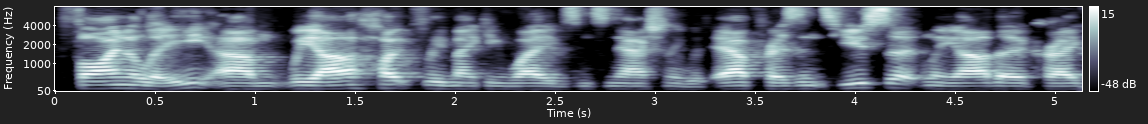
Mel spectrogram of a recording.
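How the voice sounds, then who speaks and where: Talking at a very fast pace, a man with an Australian accent keeps a medium pitch. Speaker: crypto channel host. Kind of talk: interview.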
